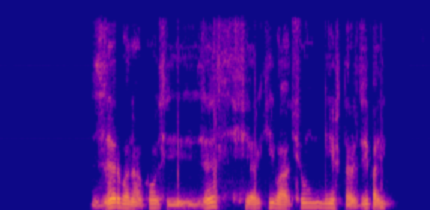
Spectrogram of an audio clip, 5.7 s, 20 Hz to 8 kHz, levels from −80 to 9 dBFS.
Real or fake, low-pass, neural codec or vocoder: fake; 7.2 kHz; vocoder, 22.05 kHz, 80 mel bands, HiFi-GAN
